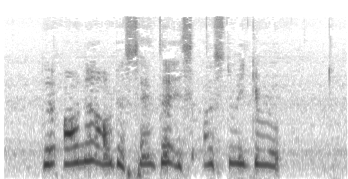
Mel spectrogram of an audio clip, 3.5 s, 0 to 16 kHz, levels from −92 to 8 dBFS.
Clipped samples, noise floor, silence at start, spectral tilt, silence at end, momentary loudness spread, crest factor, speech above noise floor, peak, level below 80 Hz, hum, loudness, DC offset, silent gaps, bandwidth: under 0.1%; -55 dBFS; 0.45 s; -5 dB/octave; 0.7 s; 12 LU; 16 dB; 31 dB; -10 dBFS; -58 dBFS; none; -25 LUFS; under 0.1%; none; 11.5 kHz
